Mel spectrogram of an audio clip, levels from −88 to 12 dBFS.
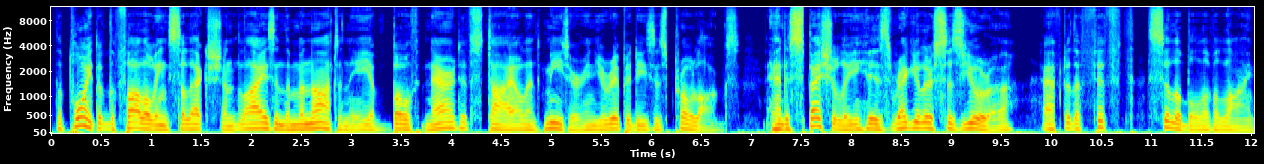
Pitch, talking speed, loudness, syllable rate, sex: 125 Hz, 155 wpm, -17 LUFS, 5.1 syllables/s, male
